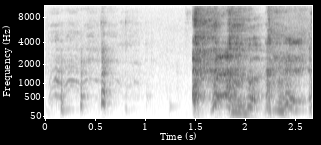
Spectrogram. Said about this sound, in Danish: Jeg venter lige til, du har hostet ja, færdig.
